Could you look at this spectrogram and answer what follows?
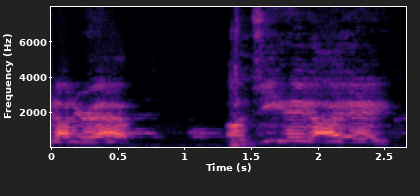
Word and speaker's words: Gaia: Uh G A I A. It's pronounced Gaia.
